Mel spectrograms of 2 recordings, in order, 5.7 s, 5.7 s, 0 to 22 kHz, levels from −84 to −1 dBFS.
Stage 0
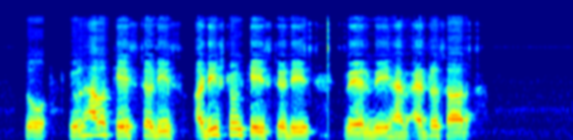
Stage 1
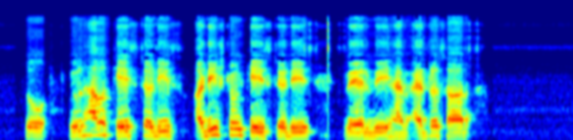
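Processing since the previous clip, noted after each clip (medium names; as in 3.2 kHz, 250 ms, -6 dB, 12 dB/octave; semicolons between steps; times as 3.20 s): band-stop 710 Hz, Q 12; trim +7.5 dB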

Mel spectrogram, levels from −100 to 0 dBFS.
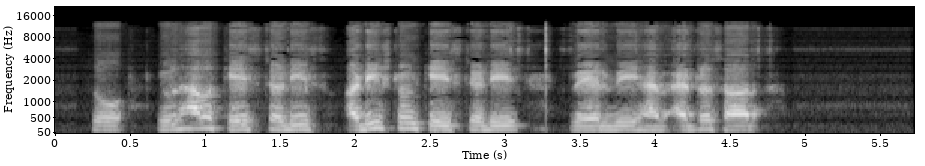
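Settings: comb 1.3 ms, depth 55%; trim -1 dB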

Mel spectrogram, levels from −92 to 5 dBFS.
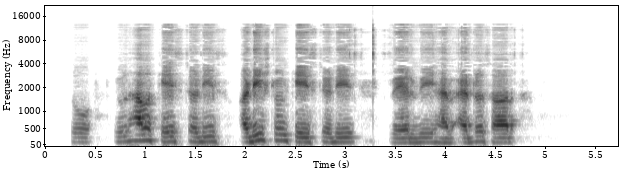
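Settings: three bands expanded up and down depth 100%; trim -5 dB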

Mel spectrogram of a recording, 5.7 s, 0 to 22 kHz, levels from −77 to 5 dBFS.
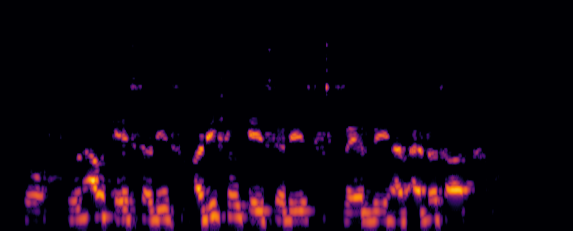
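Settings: spectral contrast enhancement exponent 3.7; trim +3.5 dB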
